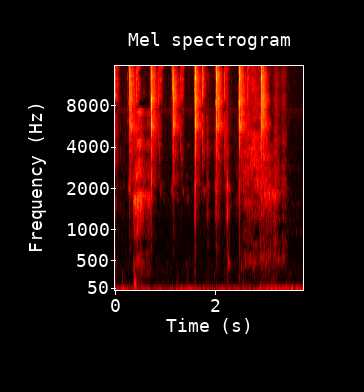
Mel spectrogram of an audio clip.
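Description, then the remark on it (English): Scissors snip, a steady run of about nine crisp, bright cuts spaced roughly half a second apart, with no talking. “Fixing some scissors to cut.”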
